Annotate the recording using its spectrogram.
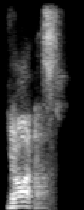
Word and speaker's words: Giannis: Giannis. – Why is there a G? – It's Greek. It's a silent G.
